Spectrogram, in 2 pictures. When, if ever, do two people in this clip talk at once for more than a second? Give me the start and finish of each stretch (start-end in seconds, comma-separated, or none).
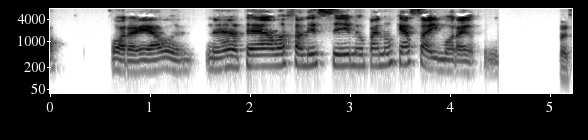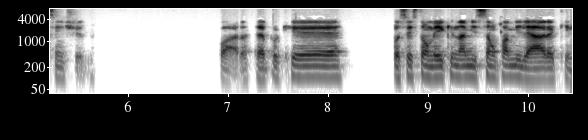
none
